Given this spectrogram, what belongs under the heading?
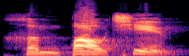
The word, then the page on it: desculpe: mandarim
